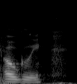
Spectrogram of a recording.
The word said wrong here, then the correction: Mowgli: Mowgli. – Mowgli. Mowgli. Said it wrong. – I said it wrong at first, but then I was like, oh, yeah, Mowgli.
